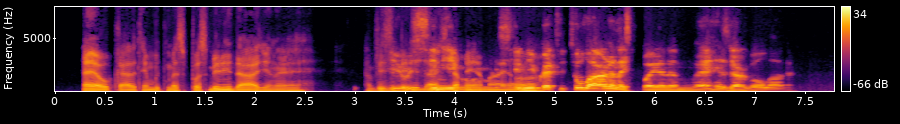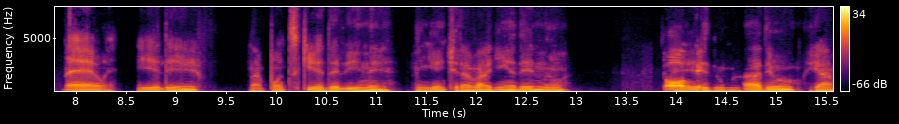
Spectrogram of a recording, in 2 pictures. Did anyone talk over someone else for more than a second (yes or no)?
yes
